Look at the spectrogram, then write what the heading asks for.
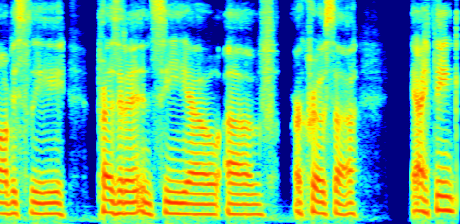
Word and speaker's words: Arcosa: And as I mentioned, you are president and CEO of, am I pronouncing this right? Arcosa, yes.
